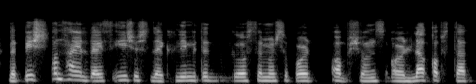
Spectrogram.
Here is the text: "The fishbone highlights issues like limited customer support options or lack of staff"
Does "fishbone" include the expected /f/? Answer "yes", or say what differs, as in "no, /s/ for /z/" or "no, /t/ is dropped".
no, /p/ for /f/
